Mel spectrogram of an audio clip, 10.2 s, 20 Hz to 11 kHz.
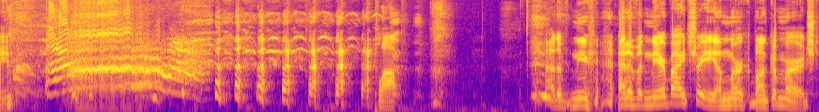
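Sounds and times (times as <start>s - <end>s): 
speech: 0.0s - 0.3s, 4.7s - 5.1s, 6.9s - 10.2s
quick breathy panicked yelps and squeaks: 0.5s - 2.7s
voice imitating a worm on a fishing line screaming in terror: 0.6s - 2.6s
laughter: 2.1s - 5.3s.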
